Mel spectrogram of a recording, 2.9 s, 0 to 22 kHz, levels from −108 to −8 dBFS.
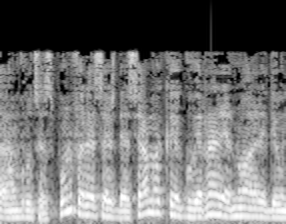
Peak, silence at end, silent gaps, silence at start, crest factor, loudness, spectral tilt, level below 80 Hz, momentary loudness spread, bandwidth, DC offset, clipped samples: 0 dBFS; 0 s; none; 0 s; 10 dB; -11 LUFS; -6 dB/octave; -42 dBFS; 3 LU; 8.8 kHz; under 0.1%; under 0.1%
